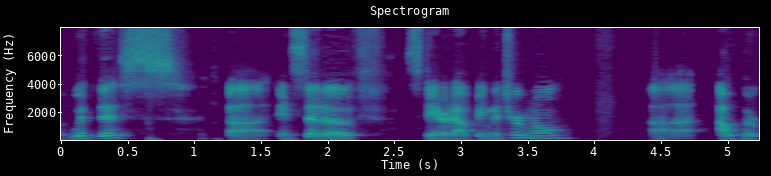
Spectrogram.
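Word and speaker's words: stdout: location called standard out this is how you write standard out but that is pronounced standard out and then the greater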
